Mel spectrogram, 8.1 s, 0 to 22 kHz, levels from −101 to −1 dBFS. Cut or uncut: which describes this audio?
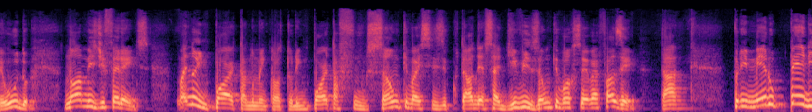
uncut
